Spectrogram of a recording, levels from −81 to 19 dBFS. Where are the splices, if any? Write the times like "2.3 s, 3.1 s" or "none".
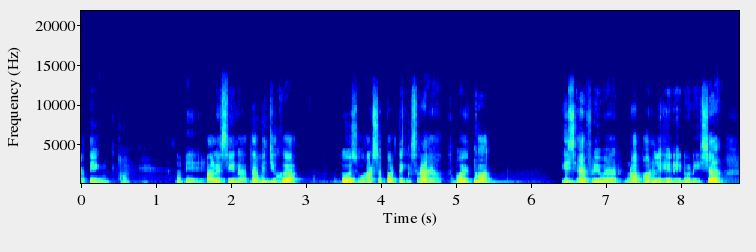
5.0 s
